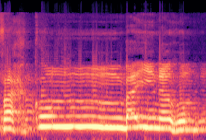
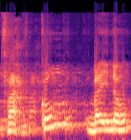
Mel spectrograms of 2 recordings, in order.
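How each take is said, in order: First: The m is hidden with a nasal hum. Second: The m is pronounced fully and clearly. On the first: The speaker calls it right. "ഇവിടെ ഇഖ്ഫാ ചെയ്യണം, മറച്ചു മണിക്കും" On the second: The speaker calls it wrong. "എന്ന് പറയരുത്"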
